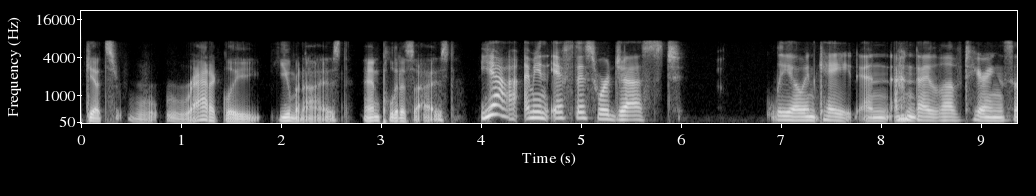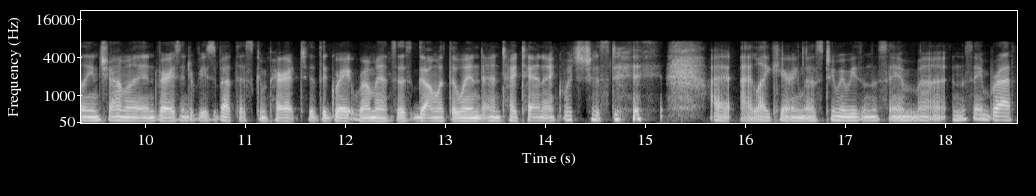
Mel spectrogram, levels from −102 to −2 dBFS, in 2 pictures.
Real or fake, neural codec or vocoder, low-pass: real; none; 7.2 kHz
